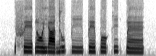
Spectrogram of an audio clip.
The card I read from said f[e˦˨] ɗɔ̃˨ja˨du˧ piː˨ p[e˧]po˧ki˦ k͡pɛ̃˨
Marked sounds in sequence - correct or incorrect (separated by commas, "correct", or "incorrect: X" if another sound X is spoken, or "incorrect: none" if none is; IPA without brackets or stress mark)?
incorrect: e˨, correct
